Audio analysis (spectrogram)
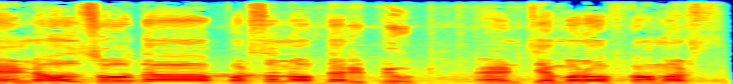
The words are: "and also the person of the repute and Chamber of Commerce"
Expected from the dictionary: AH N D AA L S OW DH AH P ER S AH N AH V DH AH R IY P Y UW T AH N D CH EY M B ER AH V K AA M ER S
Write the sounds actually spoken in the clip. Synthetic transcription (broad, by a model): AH N D AA L S OW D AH P ER S AH N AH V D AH R IY P Y UW T AH N D CH EY M B ER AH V K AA M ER S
